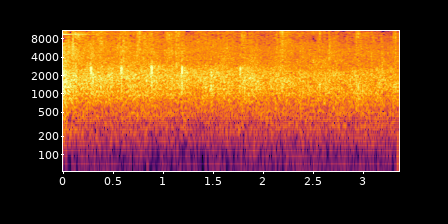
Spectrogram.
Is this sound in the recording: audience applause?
yes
